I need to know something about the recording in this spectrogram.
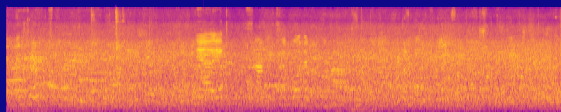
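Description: Music plays loudly over loudspeakers in a large echoing hall.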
